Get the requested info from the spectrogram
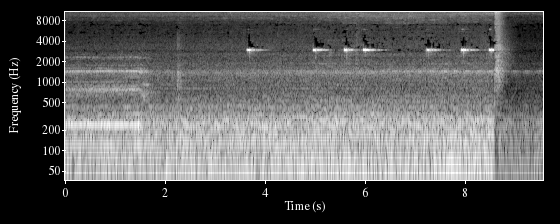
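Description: Haas VF-4 CNC mill's control keypad beeping as keys are pressed: seven short high beeps over the machine's steady running hum. A whine with several tones stops about a second and a half in. Near the end a click is heard and the hum cuts out.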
